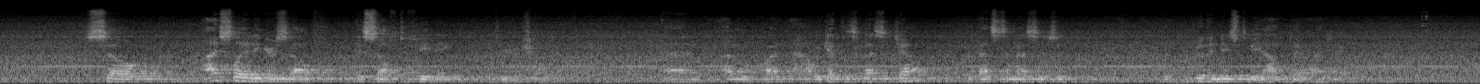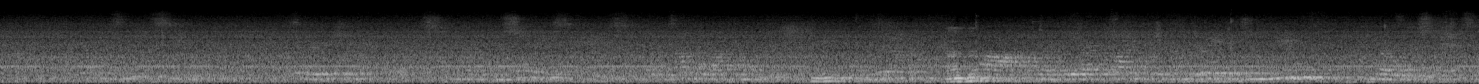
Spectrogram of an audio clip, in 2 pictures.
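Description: An elderly man speaks calmly at a distance, heard through a loudspeaker.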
